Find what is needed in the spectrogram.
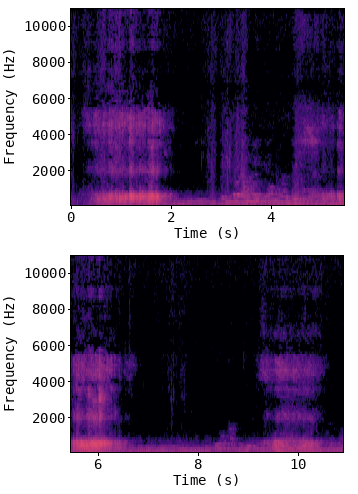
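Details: Loud, rough snores with each in-breath, about three in eleven seconds, in a quiet room; ordinary heavy snoring.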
